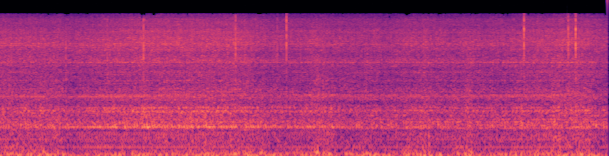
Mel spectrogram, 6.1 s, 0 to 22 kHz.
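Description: Yamaha R15M's single-cylinder engine running at a steady cruising speed, with wind rushing over the microphone.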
